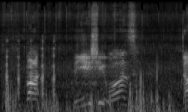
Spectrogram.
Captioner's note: laughs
